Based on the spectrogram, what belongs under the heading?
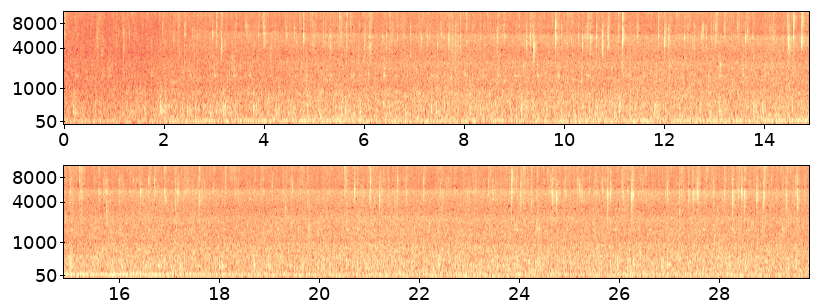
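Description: Heavy rain falling steadily, a constant hiss with many sharp ticks of single drops striking close by.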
